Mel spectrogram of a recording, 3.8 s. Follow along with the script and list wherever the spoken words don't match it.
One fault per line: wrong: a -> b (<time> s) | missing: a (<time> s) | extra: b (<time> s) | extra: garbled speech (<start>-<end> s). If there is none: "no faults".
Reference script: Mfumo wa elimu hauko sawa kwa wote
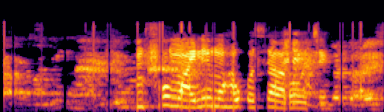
missing: kwa (2.9 s)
